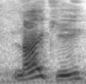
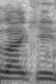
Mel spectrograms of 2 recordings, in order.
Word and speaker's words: Nike: So I decided to try Nike, or Nike as the British say.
